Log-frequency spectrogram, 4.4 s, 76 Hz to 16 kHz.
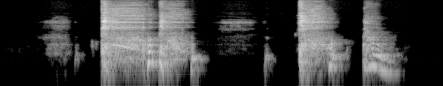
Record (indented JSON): {
  "cough_length": "4.4 s",
  "cough_amplitude": 29997,
  "cough_signal_mean_std_ratio": 0.49,
  "survey_phase": "alpha (2021-03-01 to 2021-08-12)",
  "age": "45-64",
  "gender": "Female",
  "wearing_mask": "No",
  "symptom_cough_any": true,
  "symptom_shortness_of_breath": true,
  "smoker_status": "Ex-smoker",
  "respiratory_condition_asthma": true,
  "respiratory_condition_other": false,
  "recruitment_source": "REACT",
  "submission_delay": "8 days",
  "covid_test_result": "Negative",
  "covid_test_method": "RT-qPCR"
}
